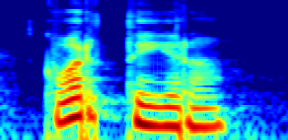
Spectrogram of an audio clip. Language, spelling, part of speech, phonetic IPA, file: Ukrainian, квартира, noun, [kʋɐrˈtɪrɐ], Uk-квартира.ogg
- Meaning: apartment, flat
